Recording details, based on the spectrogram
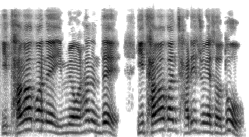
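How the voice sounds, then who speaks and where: Guy lecturing a history class, casual and blunt, keeps asking the room questions then answering them himself, pretty high voice. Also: moderate pace, muffled recording. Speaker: history teacher.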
